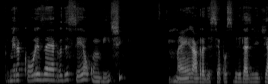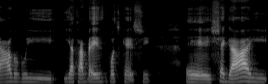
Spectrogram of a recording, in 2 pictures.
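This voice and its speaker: A woman with a fairly low voice and a Bahian Brazilian accent speaks as an interview guest. She talks conversationally and reflectively, circling back and repeating phrases as she builds her answers. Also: fairly bright tone. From Salvador, Bahia, Brazil. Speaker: guest, playwright and actress.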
